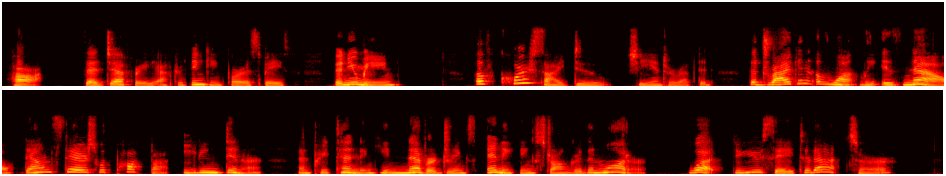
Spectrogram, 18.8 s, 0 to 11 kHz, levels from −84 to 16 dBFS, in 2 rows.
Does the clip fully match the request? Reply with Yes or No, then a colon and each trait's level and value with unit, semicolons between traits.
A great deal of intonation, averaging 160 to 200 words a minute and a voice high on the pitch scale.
No: wide, 6.9 semitones; average, 145 wpm; high, 220 Hz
